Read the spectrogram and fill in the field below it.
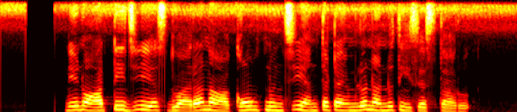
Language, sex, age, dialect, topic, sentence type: Telugu, female, 18-24, Utterandhra, banking, question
